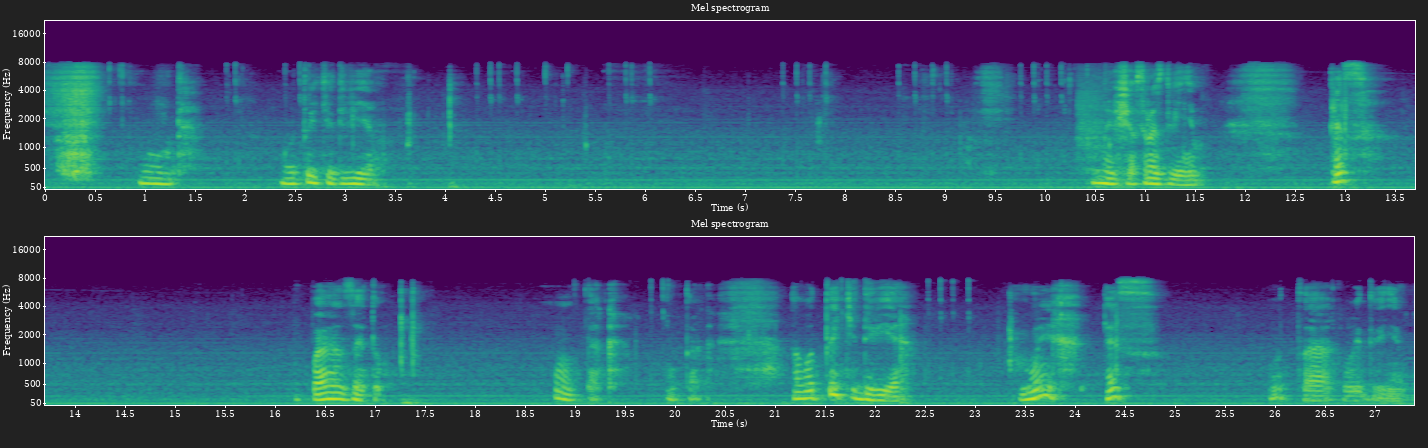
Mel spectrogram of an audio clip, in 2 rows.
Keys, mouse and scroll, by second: 0.1 click, 1.8 click, 2.4 click, 2.6 click, 4.3 shift+click, 4.5 shift+click, 5.6 click, 5.8 click, 7.3 shift+click, 7.6 shift+click, 8.5 shift+click, 8.8 shift+click, 9.7 shift+click, 10.0 shift+click, 12.9 s, 21.5 click, 21.8 click, 22.5 shift+click, 22.8 shift+click, 24.3 s.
